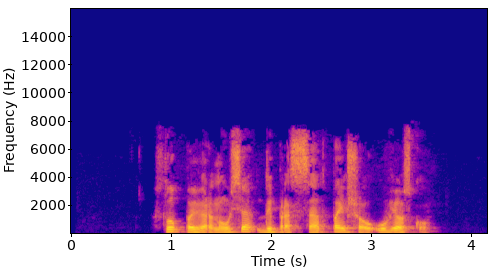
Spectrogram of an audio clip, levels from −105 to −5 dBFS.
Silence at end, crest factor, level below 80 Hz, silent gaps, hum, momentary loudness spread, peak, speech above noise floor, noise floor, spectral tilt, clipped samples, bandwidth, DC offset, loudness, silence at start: 0.6 s; 18 dB; -48 dBFS; none; none; 6 LU; -2 dBFS; 68 dB; -86 dBFS; -5.5 dB/octave; under 0.1%; 7.8 kHz; under 0.1%; -19 LUFS; 0.95 s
